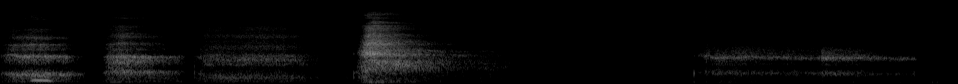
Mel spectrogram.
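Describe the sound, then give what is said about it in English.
A series of slow, deep breaths in a breathing exercise: several drawn-in inhales followed by a long, audible sighing exhale, a brief pause, then another steady breath in. “I like to start all the things in my recordings and entries with breathing, because I often don't realize how I'm holding my breath throughout different activities I'm doing during the day”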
